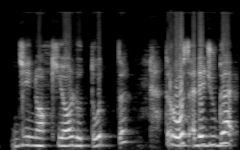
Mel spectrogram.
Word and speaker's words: Ginocchio: Yang kalau huruf G diikuti dengan huruf I dan E, jadi dibacanya adalah G, J, ya. Jadi, kayak dibaca kayak huruf J, gitu.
